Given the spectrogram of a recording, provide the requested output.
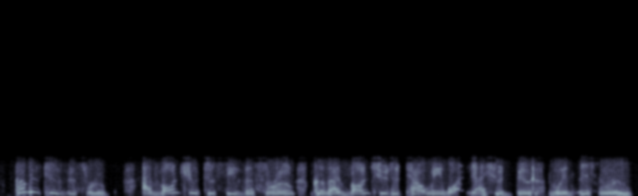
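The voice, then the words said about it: Phony put-on accent. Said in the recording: “he says to me in this phony accent”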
